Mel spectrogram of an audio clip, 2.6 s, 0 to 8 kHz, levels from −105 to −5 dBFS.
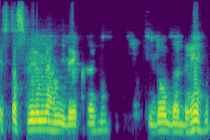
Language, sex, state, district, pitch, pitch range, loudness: Hindi, male, Uttar Pradesh, Jyotiba Phule Nagar, 135 Hz, 125-150 Hz, -17 LUFS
